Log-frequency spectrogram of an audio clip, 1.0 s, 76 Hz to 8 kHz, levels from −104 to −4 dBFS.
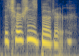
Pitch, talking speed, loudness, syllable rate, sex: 260 Hz, 240 wpm, -16 LUFS, 6.0 syllables/s, female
